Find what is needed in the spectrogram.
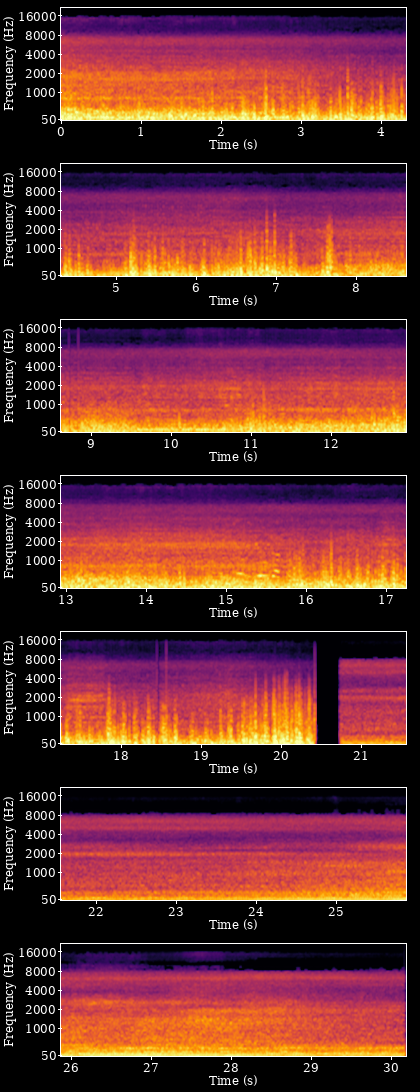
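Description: Motorcycle engine running and wind rushing over the microphone while riding on a road, for about twenty seconds. Then the sound cuts off suddenly and a quieter, steady outdoor background follows.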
